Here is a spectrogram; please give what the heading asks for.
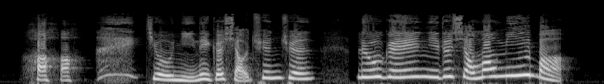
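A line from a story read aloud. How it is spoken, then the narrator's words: Mocking. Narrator (Chinese): 驯兽师嘲笑道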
